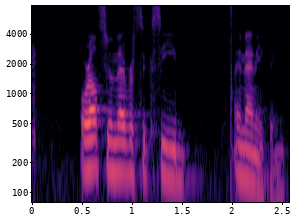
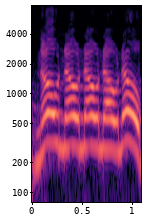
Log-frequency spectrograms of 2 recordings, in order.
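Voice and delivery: louder, higher string of protests; retold frantic refusal, raised voice; urgent refusal; 7 semitones higher, 8 dB louder than usual. Preacher resisting being pushed onto the stage, protesting.

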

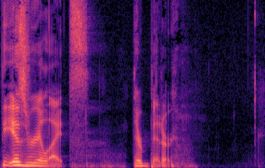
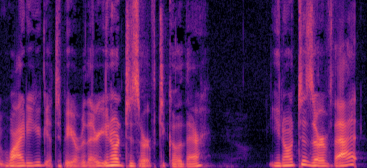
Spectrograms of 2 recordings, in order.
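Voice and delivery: bitter resentment; 5 semitones lower, 8 dB quieter, faster than usual. Acted. Bitter Israelites resenting Moses.

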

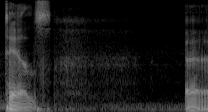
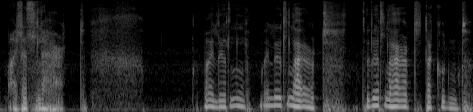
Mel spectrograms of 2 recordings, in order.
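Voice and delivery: small, higher, softer poor-me voice; mock heartbroken; 6 semitones higher, 5 dB quieter than usual. Comedian pitying his own broken heart, mock heartbroken. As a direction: play up the wounded little heart. Mock self-pity over breakup.

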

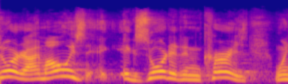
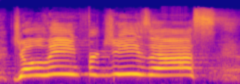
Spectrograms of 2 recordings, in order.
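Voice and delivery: very high, loud, stretched yell; imitated yell; 13 semitones higher, 9 dB louder, much slower than usual. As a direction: holler it from the field like a fan. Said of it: "he'll even call it out".

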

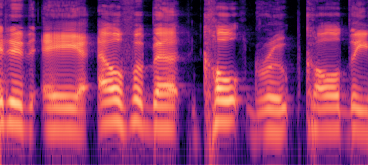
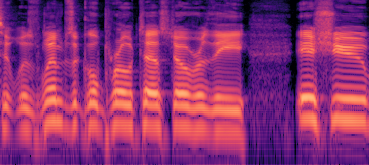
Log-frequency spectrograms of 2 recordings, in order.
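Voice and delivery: ordinary delivery

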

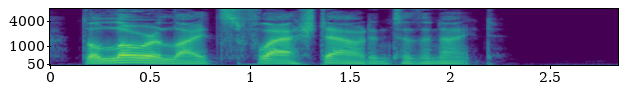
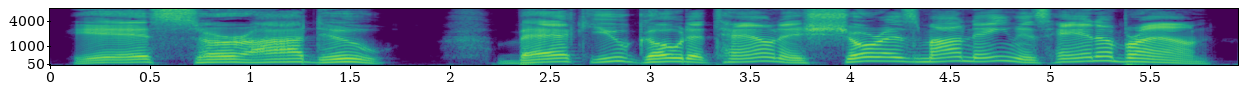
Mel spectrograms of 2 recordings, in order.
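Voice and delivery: high, loud unbending wife; firm stern refusal; 8 semitones higher, 8 dB louder than usual. A narrator's reading. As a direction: hold the line, no mercy.

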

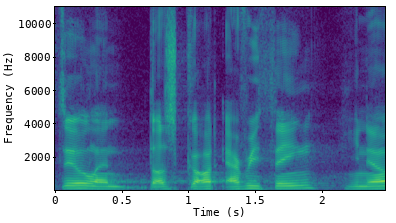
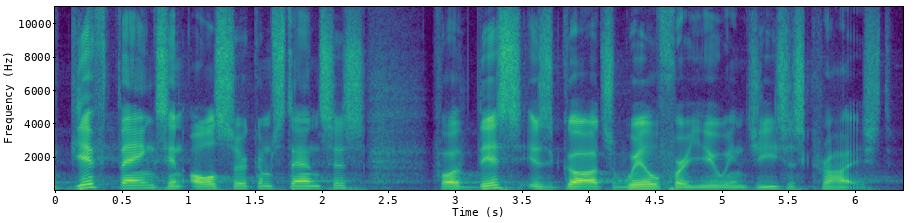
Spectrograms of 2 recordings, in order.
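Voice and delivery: scripture reading; 2 semitones lower, 3 dB louder than usual. Acted. Reads scripture aloud.

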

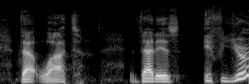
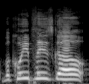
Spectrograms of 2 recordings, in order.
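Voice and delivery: higher, louder pleading ask; pleading spouse; 8 semitones higher, 5 dB louder than usual. Acted. Wife begging her husband to visit her sister, pleading higher. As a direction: beg sweetly to go to the sister's.

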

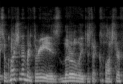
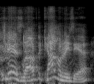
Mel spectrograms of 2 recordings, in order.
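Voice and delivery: bad British accent; 3 semitones higher, slower than usual. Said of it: "that was the weirdest accent".

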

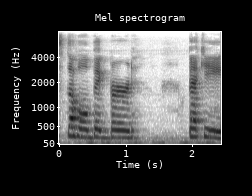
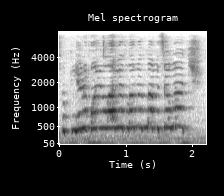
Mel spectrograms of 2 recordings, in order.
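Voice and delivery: gushing fondly; 12 semitones higher, 6 dB quieter, faster than usual. Real, not acted. Gushing about the clip.

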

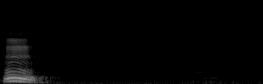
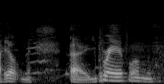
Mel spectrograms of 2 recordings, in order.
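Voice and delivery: ordinary talk, nothing marked

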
